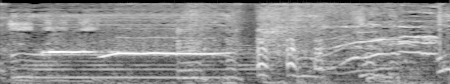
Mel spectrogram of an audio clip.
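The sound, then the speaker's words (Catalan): A person whistles in an angry manner: a sustained, steady note first, then after a short break a quick run of rising, wavering tones. “Com es xiula enfadat?”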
